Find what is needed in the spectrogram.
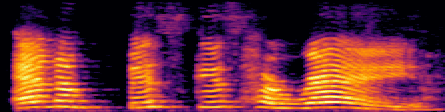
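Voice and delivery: loud, high-pitched cheering; shouted cheer. A narrator's reading. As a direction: shout your support to the singer. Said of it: "shouted Double".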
